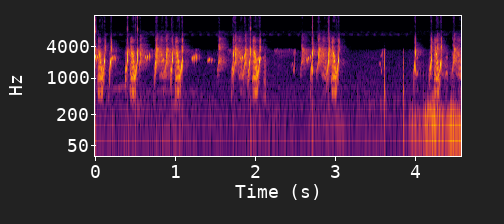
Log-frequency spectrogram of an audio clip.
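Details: Common quail from a Pakistani quail-hunting video, tagged as a female's call: rough, rattling bursts of clipped notes in quick clusters, roughly one burst a second, with brief pauses between groups.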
